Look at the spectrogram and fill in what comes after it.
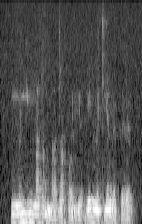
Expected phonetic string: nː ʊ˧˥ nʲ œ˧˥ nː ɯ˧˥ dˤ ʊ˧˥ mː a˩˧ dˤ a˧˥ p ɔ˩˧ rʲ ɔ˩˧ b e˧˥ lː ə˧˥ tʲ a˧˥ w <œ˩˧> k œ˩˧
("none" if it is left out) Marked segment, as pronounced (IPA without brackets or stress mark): œ˩˧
